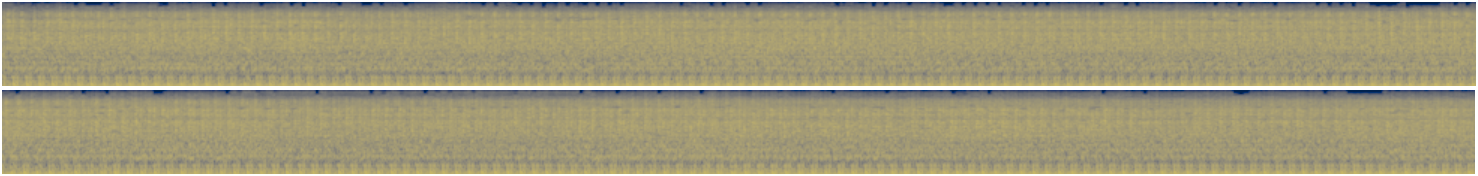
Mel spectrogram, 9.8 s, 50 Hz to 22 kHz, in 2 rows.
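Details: 1982 Snapper Comet riding mower, electric-start 30-inch cut, 8HP Tecumseh single-cylinder, choked: fast, even, hard-hitting beat held wide open, no throttle change; runs only at full throttle, carb still needs tuning.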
